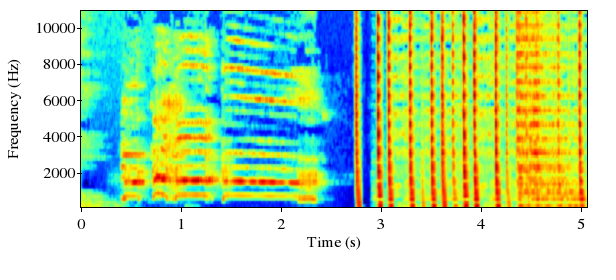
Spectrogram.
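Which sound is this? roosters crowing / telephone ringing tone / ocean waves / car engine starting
roosters crowing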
